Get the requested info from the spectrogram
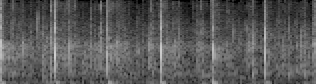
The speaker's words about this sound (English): Would you give the Lord a big clap and just thank him for the blessing? Thank you, Lord, for that.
